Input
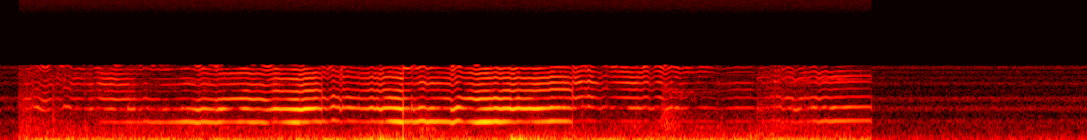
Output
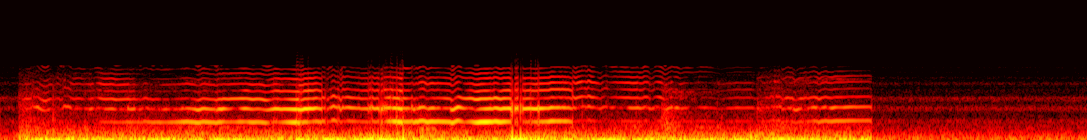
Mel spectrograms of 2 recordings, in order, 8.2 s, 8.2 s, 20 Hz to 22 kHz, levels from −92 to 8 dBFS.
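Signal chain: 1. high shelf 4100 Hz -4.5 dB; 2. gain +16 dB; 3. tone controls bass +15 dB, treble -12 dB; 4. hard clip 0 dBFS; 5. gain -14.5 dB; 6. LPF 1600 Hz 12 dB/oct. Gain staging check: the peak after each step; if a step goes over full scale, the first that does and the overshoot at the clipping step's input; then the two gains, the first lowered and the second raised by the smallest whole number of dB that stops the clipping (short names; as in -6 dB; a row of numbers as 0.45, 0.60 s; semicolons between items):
-15.5, +0.5, +8.5, 0.0, -14.5, -14.0 dBFS; step 2, 8.5 dB; step 2 +7 dB, step 5 -5.5 dB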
